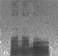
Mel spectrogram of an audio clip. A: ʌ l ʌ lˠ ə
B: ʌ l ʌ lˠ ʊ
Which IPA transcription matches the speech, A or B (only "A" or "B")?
B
